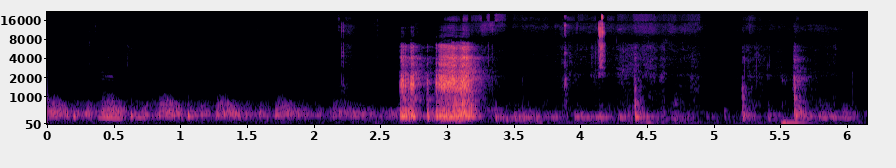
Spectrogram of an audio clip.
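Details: Baby's heartbeat heard at home with a fetal Doppler: rapid, rhythmic whooshing pulses at about 150 a minute; fetal heartbeat.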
